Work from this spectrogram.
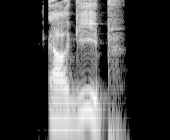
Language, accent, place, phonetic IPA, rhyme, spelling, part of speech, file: German, Germany, Berlin, [ɛɐ̯ˈɡiːp], -iːp, ergib, verb, De-ergib.ogg
- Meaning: singular imperative of ergeben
